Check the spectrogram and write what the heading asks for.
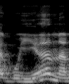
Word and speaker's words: Guiana: No caso da Guiana, nós estamos respeitando a forma como aqueles povos designavam uma terra de muitas águas, como é o caso, e eles pronunciavam Guiana. Portanto, meu amigo Marcelo está pronunciando corretamente.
